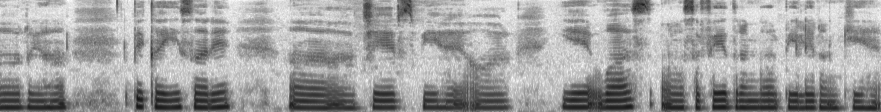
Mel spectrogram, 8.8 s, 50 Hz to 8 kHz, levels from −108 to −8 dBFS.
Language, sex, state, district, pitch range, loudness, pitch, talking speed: Hindi, female, Uttar Pradesh, Etah, 175-185 Hz, -24 LUFS, 180 Hz, 145 wpm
